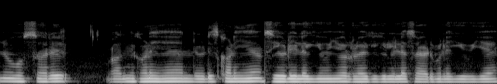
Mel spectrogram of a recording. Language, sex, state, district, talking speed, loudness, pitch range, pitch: Hindi, male, Uttar Pradesh, Deoria, 145 wpm, -18 LUFS, 130-135 Hz, 130 Hz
